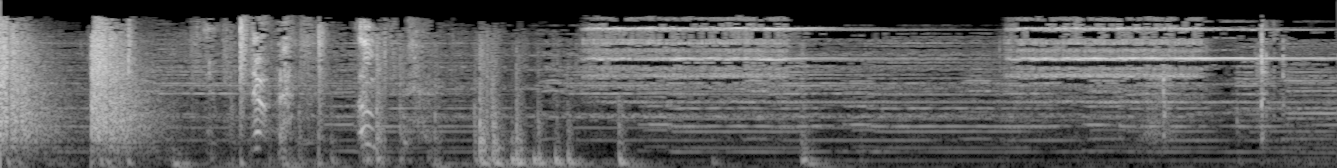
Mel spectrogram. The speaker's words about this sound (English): Two shots, but he missed.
